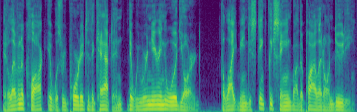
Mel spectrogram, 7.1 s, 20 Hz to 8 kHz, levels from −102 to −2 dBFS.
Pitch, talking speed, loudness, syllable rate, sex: 95 Hz, 210 wpm, -19 LUFS, 5.8 syllables/s, male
